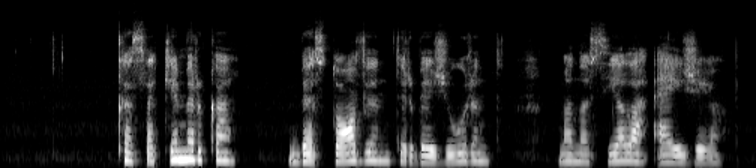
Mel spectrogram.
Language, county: Lithuanian, Vilnius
